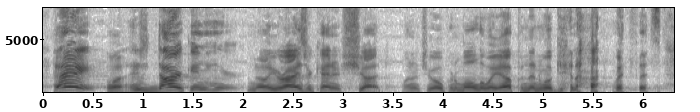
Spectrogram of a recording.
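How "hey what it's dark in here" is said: high, startled dummy; puppet voice. Acted. Dummy Orson with eyes shut, high startled voice. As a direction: wake up confused as the puppet.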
